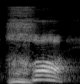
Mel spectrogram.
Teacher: খ হলকের শেষ থেকে খ হরফটি উচ্চারণ করতে হবে।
